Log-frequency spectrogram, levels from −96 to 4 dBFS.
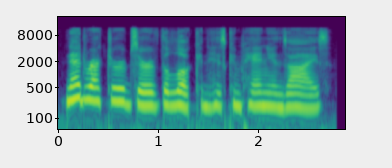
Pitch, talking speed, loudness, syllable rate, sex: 205 Hz, 190 wpm, -17 LUFS, 5.4 syllables/s, female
